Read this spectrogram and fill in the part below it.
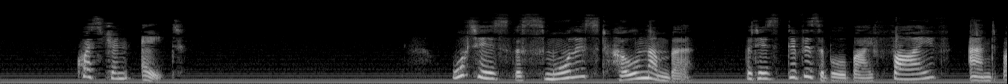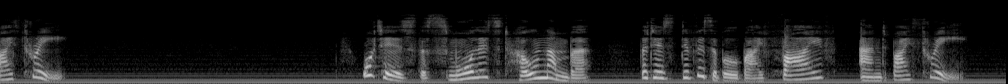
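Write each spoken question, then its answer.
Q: What is the smallest whole number that is divisible by 5 and by 3?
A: 15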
